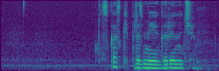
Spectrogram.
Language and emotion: Russian, neutral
